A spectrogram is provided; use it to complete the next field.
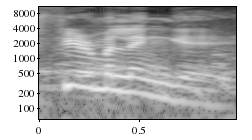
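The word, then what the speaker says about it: फिर मिलेंगे: And how you say it in Hindi is Fir Malenge.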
